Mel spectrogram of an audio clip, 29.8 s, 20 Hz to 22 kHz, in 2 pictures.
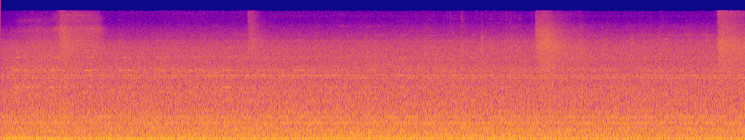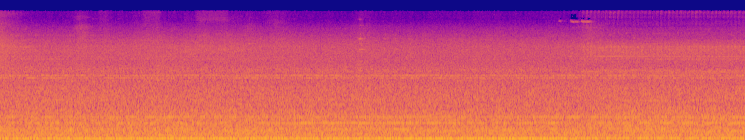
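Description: Two diesel-hauled passenger trains, an Amtrak train and an MBTA commuter train, rolling out side by side with a steady deep rumble. Brief high hisses sound near the start and again about 11 and 14 seconds in.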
